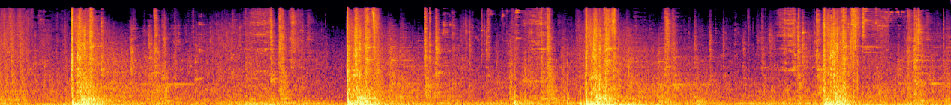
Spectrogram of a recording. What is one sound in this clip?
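A tank cannon fires loud booming shots that echo away.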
